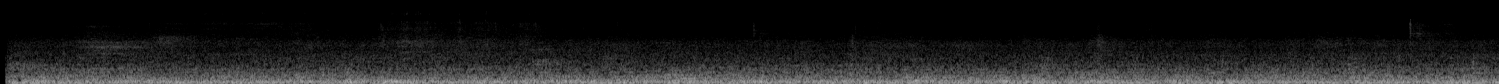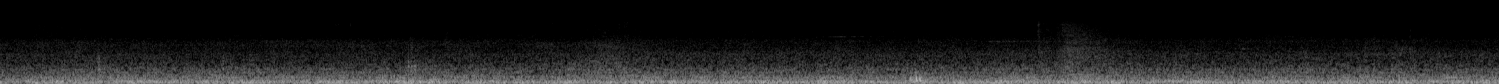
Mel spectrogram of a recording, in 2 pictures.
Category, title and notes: Soundscapes > Indoors
Recorded on September 2nd, 2025, in the Mujo Cafe, Duderstadt Center, on the University of Michigan's North Campus. Recorded on an iPhone 13 mini. Escalators, engineers, workers, walkers, conversationists, yet strangely quiet. Rather disproportionate to the amount of people present in the soundscape.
